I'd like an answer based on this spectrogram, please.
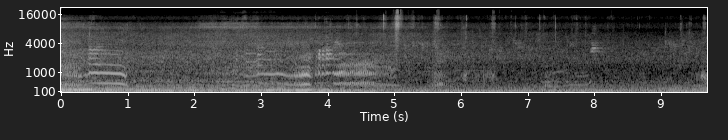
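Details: Mother cat calling her kitten, unedited raw footage: a few drawn-out, slightly falling meows early on and again near the middle, followed by fainter calls, over a steady low rumble of background noise.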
